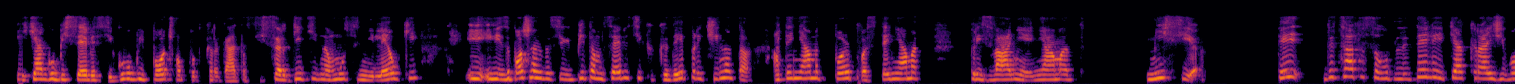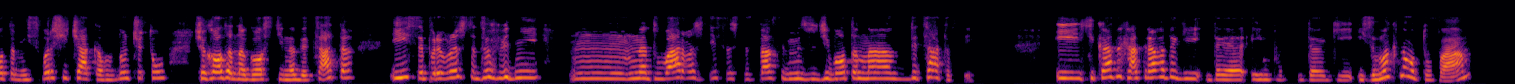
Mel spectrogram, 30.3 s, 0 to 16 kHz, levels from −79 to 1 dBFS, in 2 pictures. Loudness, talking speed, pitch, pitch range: -26 LUFS, 160 wpm, 250 Hz, 215-275 Hz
